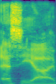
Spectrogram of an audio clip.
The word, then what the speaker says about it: sei: It's spelled S-E-I, but it's pronounced sei.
